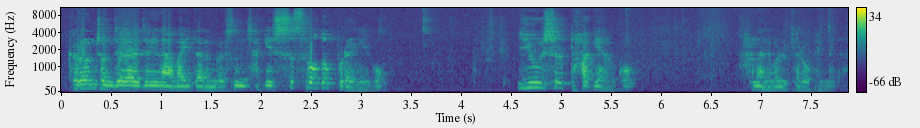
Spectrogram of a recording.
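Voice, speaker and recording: A man's voice: mid-range voice, animated, brisk, pauses often, warm tone, highs cut off. A man preaching a sermon as pastor, talking with the congregation and asking them questions. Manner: conversational, questions the congregation, acts out quoted speech. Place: church sanctuary. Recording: echoey church hall.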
